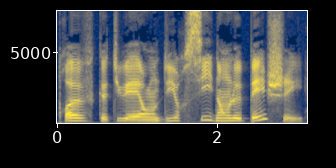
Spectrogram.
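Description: A woman's voice: mid-range voice, animated, takes it slowly, bright, forceful tone, clean tone, dry recording, clean studio sound. A woman doing a hollow, hissing voice posing as God. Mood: accusing. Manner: solemn, accusing.

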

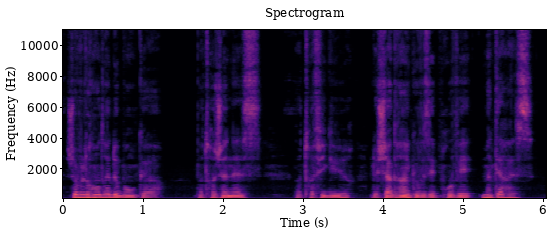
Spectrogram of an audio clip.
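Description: A man reading aloud, voicing a kindly former convict who speaks gently and reassuringly in a storybook. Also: medium pitch, normal speed, husky, natural voice.

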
